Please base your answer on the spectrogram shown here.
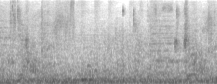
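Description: Marth lands a forward smash in Project M during a tournament match, a sharp sword hit and crash among busy game effects, under crowd noise and commentator talk.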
